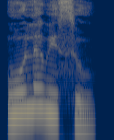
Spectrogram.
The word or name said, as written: ಓಲವಿಸು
